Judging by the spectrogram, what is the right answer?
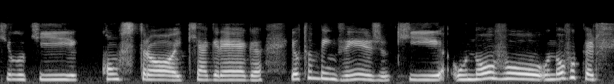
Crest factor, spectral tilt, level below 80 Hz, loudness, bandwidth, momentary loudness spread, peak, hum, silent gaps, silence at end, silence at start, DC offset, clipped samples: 12 dB; -5 dB/octave; -54 dBFS; -13 LUFS; 7.6 kHz; 7 LU; 0 dBFS; none; none; 0 s; 0 s; under 0.1%; under 0.1%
